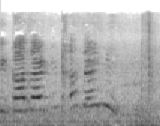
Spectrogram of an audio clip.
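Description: A young child's high-pitched voice: two short vocalisations without clear words, the second ending in a falling glide.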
